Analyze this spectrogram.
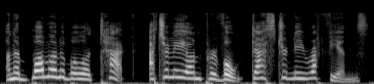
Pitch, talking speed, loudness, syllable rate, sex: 255 Hz, 110 wpm, -19 LUFS, 6.1 syllables/s, female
